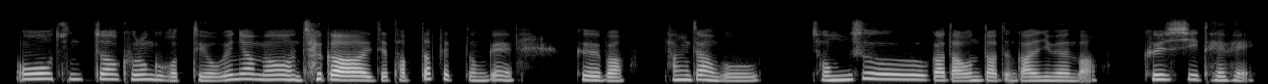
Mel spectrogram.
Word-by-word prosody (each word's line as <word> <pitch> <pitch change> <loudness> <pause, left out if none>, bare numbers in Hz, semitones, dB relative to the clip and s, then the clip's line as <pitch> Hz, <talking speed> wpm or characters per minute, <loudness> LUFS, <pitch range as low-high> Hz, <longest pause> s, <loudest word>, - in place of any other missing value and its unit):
어. 250 +1 +3
진짜 235 0 -2
그런 230 0 0
것 205 -2 -3
같아요. 175 0 -3
왜냐하면 220 0 +1
제가 195 -4 +6
이제 180 0 -3
답답했던 185 0 -4
게 195 -3 -2 0.6
그 195 -4 +1
막 170 0 0 0.4
당장 215 -2 0
뭐 170 +1 -4 0.5
점수가 220 -1 +1
나온다든가 170 +1 -1
아니면 175 -1 0
막 205 - -4 0.5
글씨 225 -1 -1
대회, 185 -2 -4
200 Hz, 205 characters per minute, -22 LUFS, 180-225 Hz, 0.6 s, 제가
